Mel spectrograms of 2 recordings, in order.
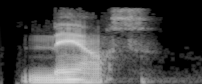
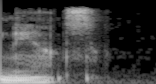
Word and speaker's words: nous: Yeah, and I called it nous, not nounce. Is it nous or nous? – Nous. It rhymes with mouse.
